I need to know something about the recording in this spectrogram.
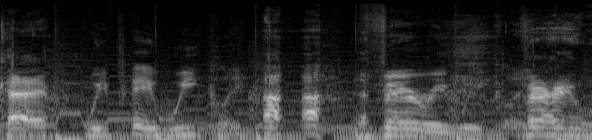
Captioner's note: laughs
